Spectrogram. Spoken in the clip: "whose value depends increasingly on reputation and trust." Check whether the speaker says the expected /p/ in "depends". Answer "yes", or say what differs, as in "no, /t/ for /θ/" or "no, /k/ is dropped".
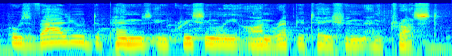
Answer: yes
